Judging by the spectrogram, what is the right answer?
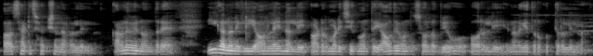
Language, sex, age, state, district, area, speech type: Kannada, male, 30-45, Karnataka, Bangalore Urban, urban, spontaneous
